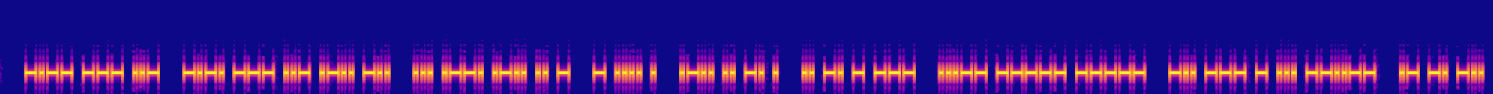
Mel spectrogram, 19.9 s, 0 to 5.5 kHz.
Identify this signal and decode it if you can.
Morse code, heard as a keyed tone, about 25 wpm, 600 Hz. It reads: YOU COULD SPLIT THE LINE INTO 300 DOTS, AND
